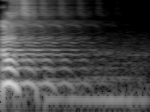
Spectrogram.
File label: failure, announcer; tf2cciv; open fortress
